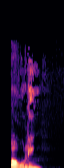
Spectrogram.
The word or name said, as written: bowling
